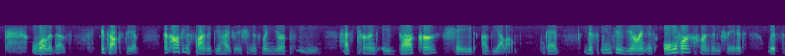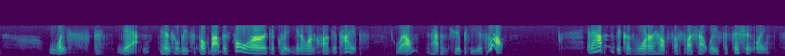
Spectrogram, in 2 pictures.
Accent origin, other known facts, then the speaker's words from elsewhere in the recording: United States; I speak of Americans because I live here and I am an American.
